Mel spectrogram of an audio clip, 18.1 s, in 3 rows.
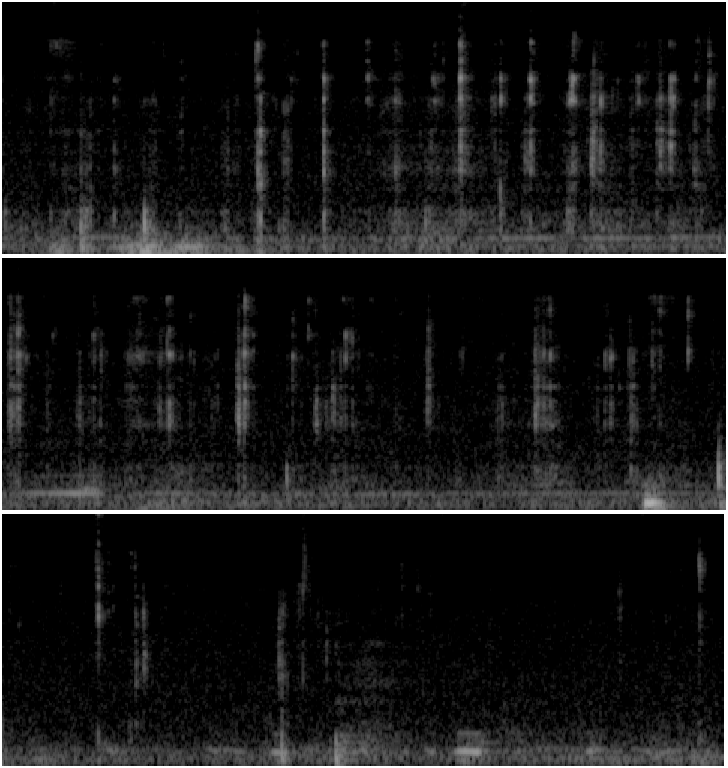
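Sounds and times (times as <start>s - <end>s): wet chewing mouth clicks: 0.6s - 12.0s.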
